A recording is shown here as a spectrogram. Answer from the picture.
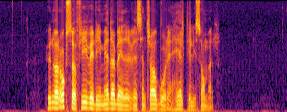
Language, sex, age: Norwegian, male, 42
